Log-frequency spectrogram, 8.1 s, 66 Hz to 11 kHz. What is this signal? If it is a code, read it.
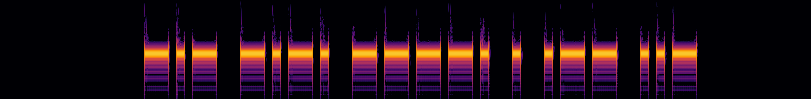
Morse code, heard as a keyed tone, about 16 wpm, 700 Hz. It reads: KC9EWU
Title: Speed Racing - USA Call Signs 15wpm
